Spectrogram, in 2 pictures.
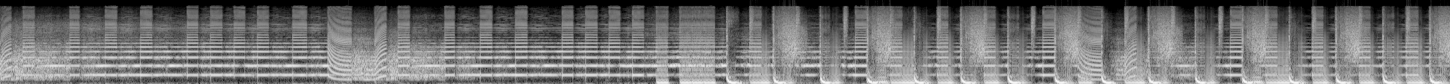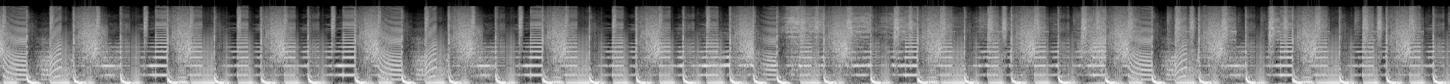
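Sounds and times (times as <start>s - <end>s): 
bass effect: 0.0s - 29.0s.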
